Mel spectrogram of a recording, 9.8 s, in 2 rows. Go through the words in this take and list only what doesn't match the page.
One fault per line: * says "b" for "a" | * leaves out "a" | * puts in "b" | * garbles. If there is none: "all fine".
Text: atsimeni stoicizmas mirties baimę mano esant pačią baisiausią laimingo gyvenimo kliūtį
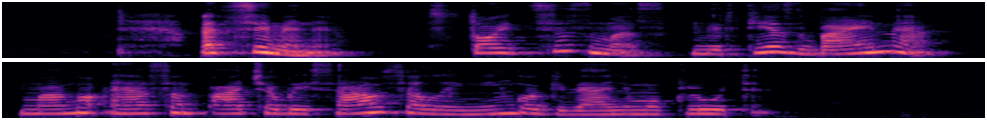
all fine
